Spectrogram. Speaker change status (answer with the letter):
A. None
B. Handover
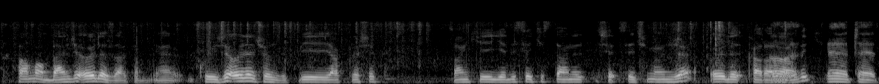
B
